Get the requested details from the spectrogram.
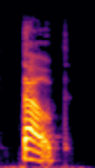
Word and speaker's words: doubt: In English, you would say doubt. Doubt. – That's right. Doubt. Doubt. D O U B T. There is a silent B in the word, una B muda, doubt.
